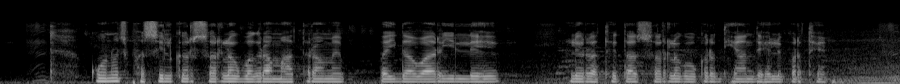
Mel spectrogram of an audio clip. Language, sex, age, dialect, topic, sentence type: Chhattisgarhi, male, 25-30, Northern/Bhandar, agriculture, statement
